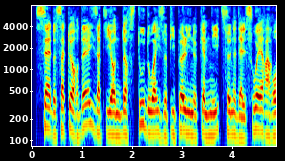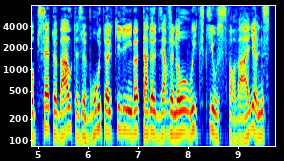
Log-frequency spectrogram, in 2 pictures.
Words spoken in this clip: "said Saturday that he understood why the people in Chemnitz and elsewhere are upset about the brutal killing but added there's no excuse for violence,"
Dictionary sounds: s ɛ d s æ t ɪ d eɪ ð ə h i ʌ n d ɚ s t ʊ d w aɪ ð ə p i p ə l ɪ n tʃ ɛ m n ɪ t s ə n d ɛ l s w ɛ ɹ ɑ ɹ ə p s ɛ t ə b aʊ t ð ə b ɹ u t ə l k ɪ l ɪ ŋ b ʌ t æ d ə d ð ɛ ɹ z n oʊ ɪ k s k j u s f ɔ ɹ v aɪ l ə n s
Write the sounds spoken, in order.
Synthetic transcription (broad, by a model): s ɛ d s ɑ t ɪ d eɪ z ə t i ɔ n d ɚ s t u d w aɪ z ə p i p ə l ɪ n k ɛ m n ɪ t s ə n d ɛ l s w ɛ ɹ ɑ ɹ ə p s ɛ t ə b aʊ t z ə b ɹ u t ə l k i l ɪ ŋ b ʌ t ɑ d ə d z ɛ ɹ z n oʊ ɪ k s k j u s f ɔ ɹ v aɪ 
